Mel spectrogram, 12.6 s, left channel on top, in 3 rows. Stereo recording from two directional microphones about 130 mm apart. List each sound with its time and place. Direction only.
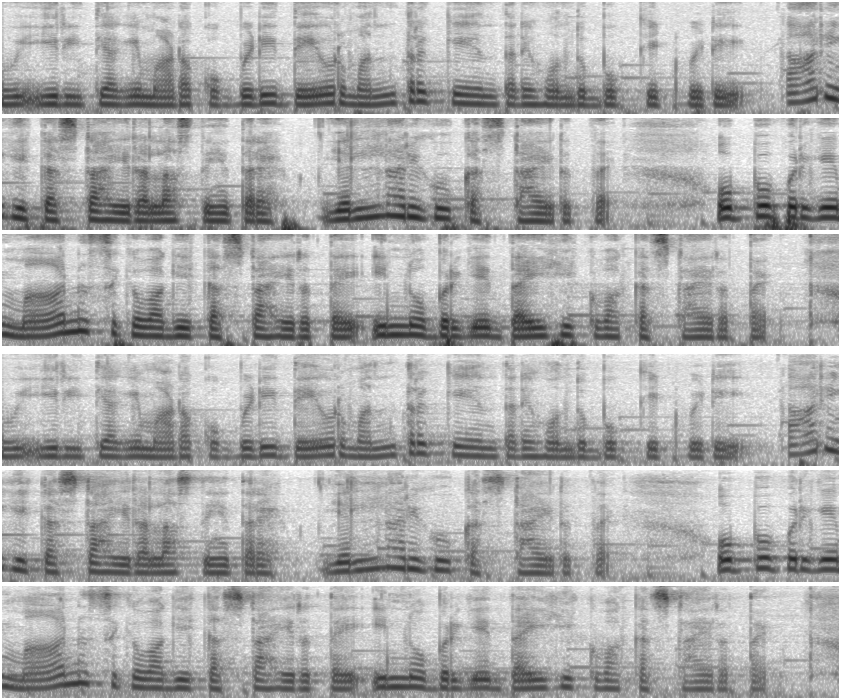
0.0 s a woman's voice: 30° left (ahead or behind)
